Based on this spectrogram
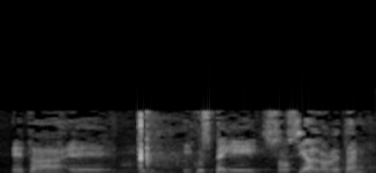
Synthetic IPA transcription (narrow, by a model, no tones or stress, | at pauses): e̞t̪a | ikuspe̞ɣiso̞sialo̞re̞t̪an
